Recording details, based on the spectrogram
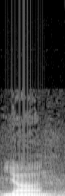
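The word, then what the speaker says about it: Jaan: okay or down Portuguese okay here we go Yan all right so here we go that's not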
